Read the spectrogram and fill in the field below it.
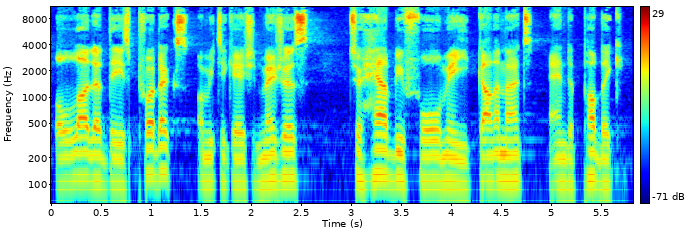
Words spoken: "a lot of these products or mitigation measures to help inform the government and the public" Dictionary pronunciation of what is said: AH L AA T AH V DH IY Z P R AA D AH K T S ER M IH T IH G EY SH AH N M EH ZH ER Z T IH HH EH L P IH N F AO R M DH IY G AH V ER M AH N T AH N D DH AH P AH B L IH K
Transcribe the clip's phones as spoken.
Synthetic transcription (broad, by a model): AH L AA T AH V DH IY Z P R AA D AH K T S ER M IH T IH G EY SH AH N M EH ZH ER Z T IH HH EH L B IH F AO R M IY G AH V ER M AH N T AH N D DH AH P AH B L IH K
